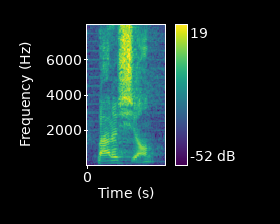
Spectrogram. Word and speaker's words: 마르시온: 마르시온. 근동 그쪽의 발음으로 마르치온이라고도 하지만, 마르시온이라는 이 사람은 아버지가 유대 제사장이었어요.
